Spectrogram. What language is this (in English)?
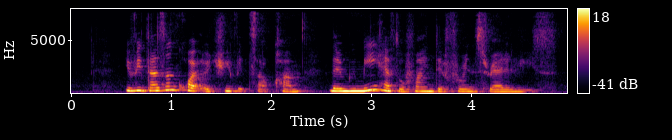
English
